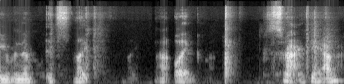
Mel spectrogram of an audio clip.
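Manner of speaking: usual speaking voice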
